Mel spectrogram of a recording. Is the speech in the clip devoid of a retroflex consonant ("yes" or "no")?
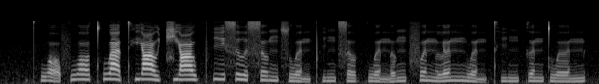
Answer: yes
